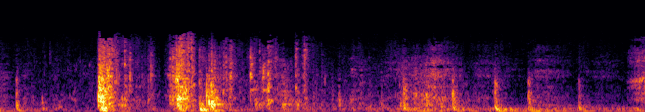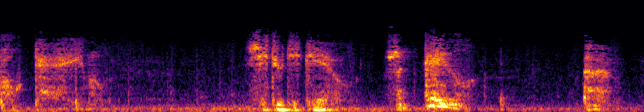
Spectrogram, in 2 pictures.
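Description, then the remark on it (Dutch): A door is kicked in: a series of heavy, irregular thuds and cracking impacts, with shuffling, scraping and brief vocal grunts between the blows. “Ik trap die deur in.”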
